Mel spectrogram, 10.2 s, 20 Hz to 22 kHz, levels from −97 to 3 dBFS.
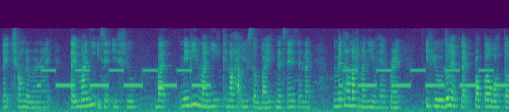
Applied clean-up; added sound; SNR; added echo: none; Alarm; 7 dB; none.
